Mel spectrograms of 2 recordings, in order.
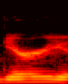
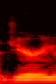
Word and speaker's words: Gerry: the name gerrymandering um i know it's pronounced gary it turned into jerry over time but um because he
